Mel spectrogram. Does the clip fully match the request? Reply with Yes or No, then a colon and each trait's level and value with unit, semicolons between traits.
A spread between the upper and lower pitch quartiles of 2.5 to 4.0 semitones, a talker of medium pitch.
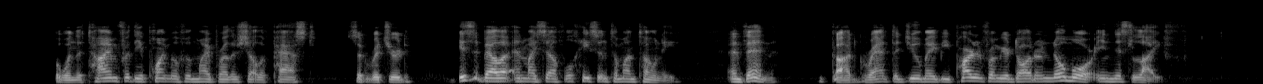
No: average, 3.7 semitones; low, 130 Hz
